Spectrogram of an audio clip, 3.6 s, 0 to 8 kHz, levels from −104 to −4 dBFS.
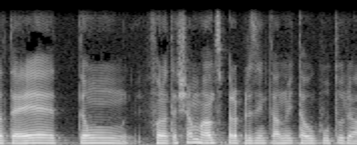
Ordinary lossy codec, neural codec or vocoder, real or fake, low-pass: none; none; real; 7.2 kHz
